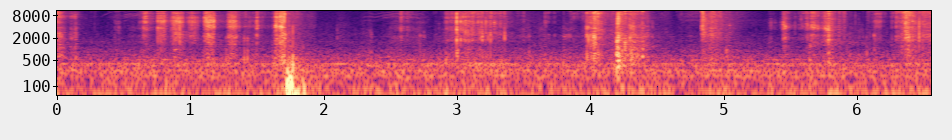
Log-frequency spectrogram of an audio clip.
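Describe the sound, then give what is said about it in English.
A ripe or unripe plantain is peeled by hand, its skin tearing and crinkling in irregular crackly bursts, with one sharp louder snap. No one speaks. “All right, I'm peeling the other plantain.”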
